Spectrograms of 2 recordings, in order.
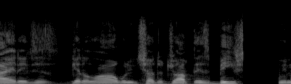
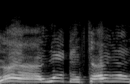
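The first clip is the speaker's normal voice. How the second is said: very high, very loud, drawn-out scream; 15 dB louder than usual. Retelling how Flight used to react on stream: imitating Flight screaming. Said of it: "would scream like".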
